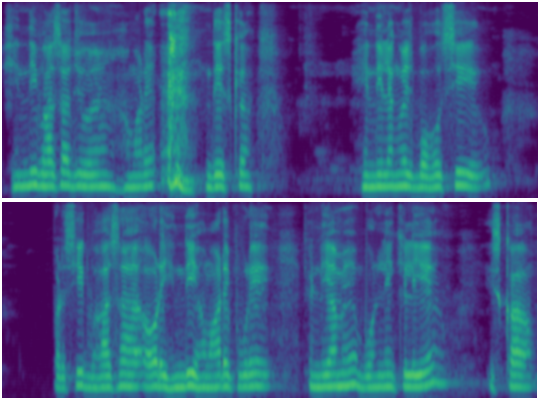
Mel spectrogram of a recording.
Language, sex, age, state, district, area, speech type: Hindi, male, 18-30, Bihar, Muzaffarpur, urban, spontaneous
